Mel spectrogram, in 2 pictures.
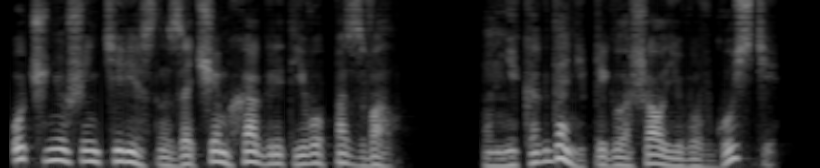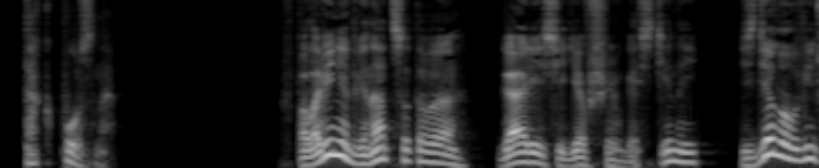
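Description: A man narrating an audiobook in a steady, expressive storytelling manner. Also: fairly low pitch. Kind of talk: audiobook reading.

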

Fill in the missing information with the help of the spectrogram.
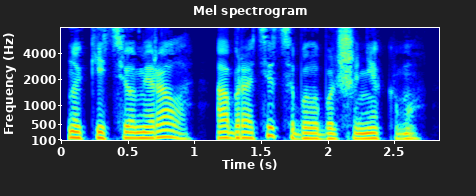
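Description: An audiobook narrator reading in a tense, measured way at a middling pitch. The recording is dry and close, with no room echo. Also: steady tone, creaky, darkish tone.

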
